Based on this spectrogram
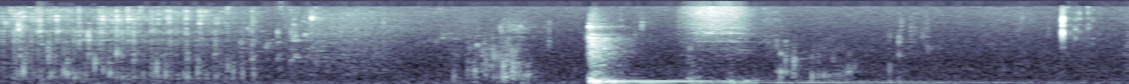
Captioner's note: silence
